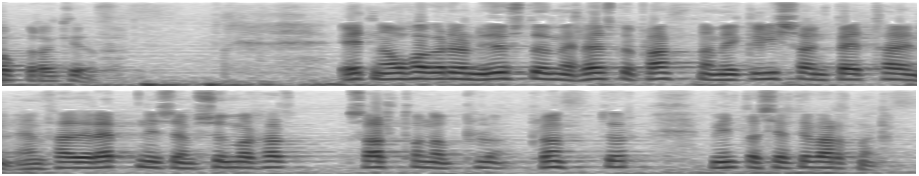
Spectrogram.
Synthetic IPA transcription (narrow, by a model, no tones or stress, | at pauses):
wpʏɾacœːf | ejt̪naːwɦavɛɾðaɾnʏːðʏst̪œːðmɛðl̥ɛðst̪ʏɾpʰl̥an̥t̪namɛkliːsajnpɛːt̪ʰajɪnɛ̰nθaðɛɾɛp̚nɪsɛmsʏːmaɾ | salt̪hɔnapʰlœn̥t̪ʏɾ̥ | mɪnt̪asjɛɾ̥t̪ʰɪlvaɾt̪naɾ̥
